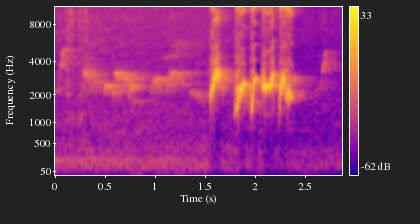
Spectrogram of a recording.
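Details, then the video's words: Doubled song from a caged red-whiskered bulbul, for young birds to copy: faint thin whistles, then one loud burst of six quick, liquid whistled notes, rising and falling, in just under a second. "นกกรงหัวจุกเบิ้ล 1000000% สอนลูกนก ก็อปติดง่าย"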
